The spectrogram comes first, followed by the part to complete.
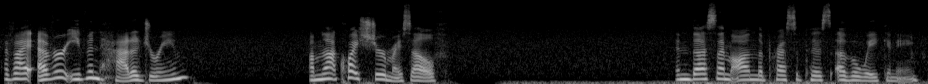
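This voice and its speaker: A woman's voice: mid-range voice, low-quality recording. A woman hosting a let's play, switching between casual chat and reading a visual novel's text aloud. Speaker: host of a gaming channel. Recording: music playing behind the voice. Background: game soundtrack music.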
